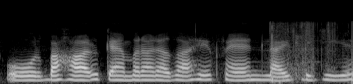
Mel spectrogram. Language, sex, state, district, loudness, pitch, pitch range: Hindi, female, Madhya Pradesh, Bhopal, -17 LUFS, 205 Hz, 195-210 Hz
